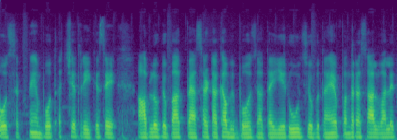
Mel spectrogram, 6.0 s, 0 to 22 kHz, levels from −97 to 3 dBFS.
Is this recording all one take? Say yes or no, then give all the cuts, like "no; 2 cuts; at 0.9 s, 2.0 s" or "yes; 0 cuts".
yes; 0 cuts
